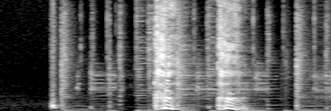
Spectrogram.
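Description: An acted adult man gives several short coughs and throat clears over background music.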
